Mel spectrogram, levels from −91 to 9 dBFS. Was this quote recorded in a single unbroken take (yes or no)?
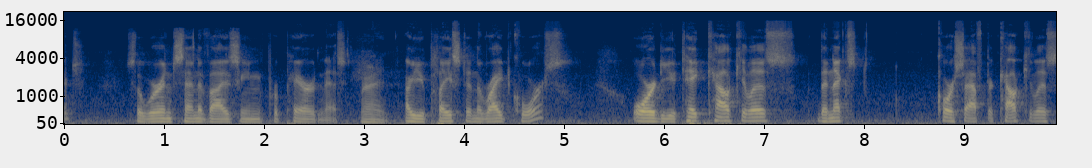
yes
